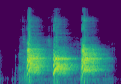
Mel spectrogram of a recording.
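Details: Labrador Retriever barking three times in steady succession, about half a second apart. Each bark is loud and rough with an abrupt start and a trailing fade, over a quiet background.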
